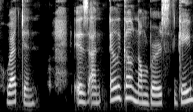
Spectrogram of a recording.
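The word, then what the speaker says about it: jueteng: first what is jovating so juvede that tagalog pronunciation is wetting is an illegal numbers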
